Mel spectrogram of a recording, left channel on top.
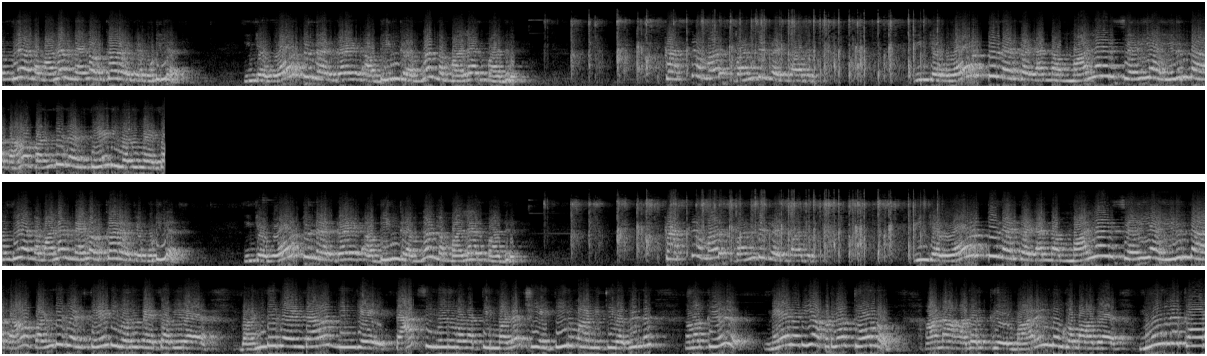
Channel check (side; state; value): left; drops out; at 13.7 s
